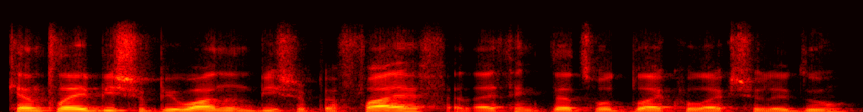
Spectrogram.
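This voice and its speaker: A man's voice: medium pitch, little pitch movement, a little fast, darkish tone. A young man with a Russian accent, a native Russian speaker, doing live chess commentary in English, chatty and hesitant with many fillers.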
